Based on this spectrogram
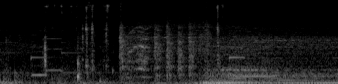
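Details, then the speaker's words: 2013 Ford F-150 that was hard to start after refueling. After reinstalling bolts and reconnecting the tube and electrical connector, a short crank catches quickly and settles into a steady, even idle with no stumble. Starts normally. "so we got done with the blue truck and uh she starts runs fine like I said it's gonna work"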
